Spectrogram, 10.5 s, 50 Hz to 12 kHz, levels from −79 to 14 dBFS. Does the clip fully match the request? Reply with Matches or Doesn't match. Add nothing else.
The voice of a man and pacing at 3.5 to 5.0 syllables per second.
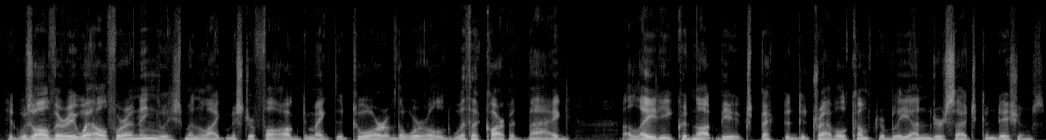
Matches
